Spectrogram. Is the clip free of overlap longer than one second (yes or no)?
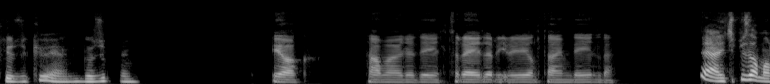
yes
